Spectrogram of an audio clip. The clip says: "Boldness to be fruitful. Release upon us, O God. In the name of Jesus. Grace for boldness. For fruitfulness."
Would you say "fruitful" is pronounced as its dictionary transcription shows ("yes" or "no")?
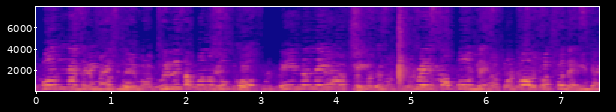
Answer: no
